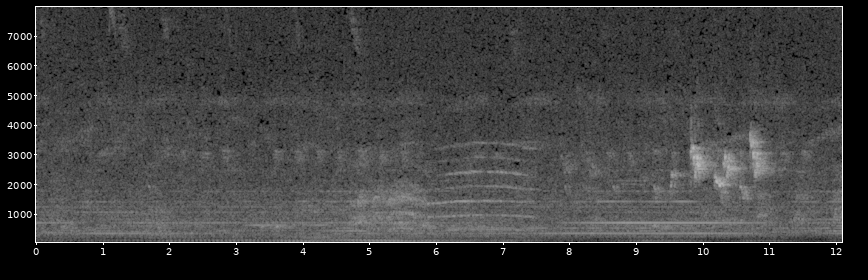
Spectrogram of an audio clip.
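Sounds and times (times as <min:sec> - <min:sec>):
faint siren-like hum: 0:01.0 - 0:12.0
bird chirping: 0:07.1 - 0:11.7.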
